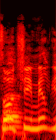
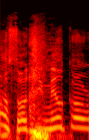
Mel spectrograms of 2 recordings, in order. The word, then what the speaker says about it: Xochimilco: I'm impressed that you pronounced it right. Because my partner would have said Xochimilco.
